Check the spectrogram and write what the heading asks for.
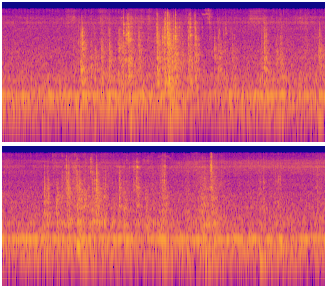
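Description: JCB backhoe loader's diesel engine running steadily while its backhoe bucket digs through loose gravel and rubble, with scattered scrapes and clanks of the bucket on stone, thickest about one to two seconds in and again around five to seven seconds.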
